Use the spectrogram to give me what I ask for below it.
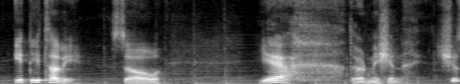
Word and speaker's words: Itytawy: And I actually checked up the pronunciation of this town, and it's Itytawy.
